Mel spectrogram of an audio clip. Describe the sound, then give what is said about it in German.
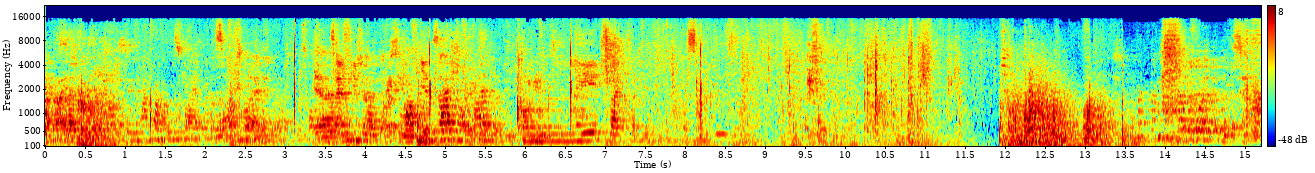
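Several people talk at once while furniture is moved: scattered wooden knocks and scrapes as tables and chairs are carried and set down, sharpest near the end. “Ich hol auch meinen Stuhl. Du konzentrierst dich auf deinen Stuhl. Okay, gut, aber wir brauchen jetzt nicht 25 Tische, glaube ich.”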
